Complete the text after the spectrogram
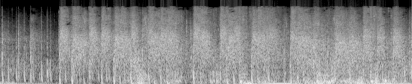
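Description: A rifle shot cracks.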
